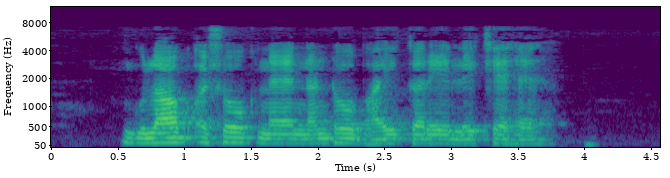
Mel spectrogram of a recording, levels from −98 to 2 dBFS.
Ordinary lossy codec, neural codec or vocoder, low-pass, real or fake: MP3, 64 kbps; none; 7.2 kHz; real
